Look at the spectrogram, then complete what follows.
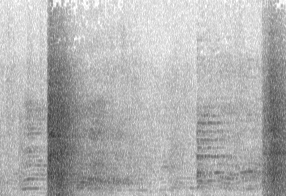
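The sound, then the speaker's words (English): Two heavy thuds of a wrestler's body slam hitting the ring mat during a pro wrestling match, each a sharp, booming impact with a brief resonant tail, spaced about two seconds apart over a faint background. “nice body slam”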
